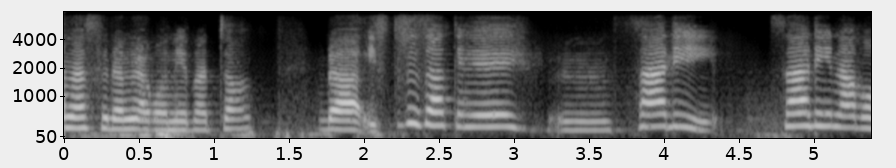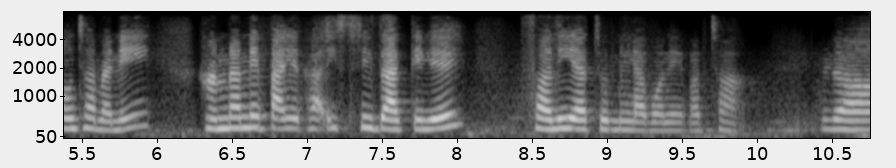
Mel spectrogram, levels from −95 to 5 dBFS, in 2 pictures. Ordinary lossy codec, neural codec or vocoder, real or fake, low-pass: none; codec, 16 kHz, 0.5 kbps, X-Codec, HuBERT features, trained on general audio; fake; 7.2 kHz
